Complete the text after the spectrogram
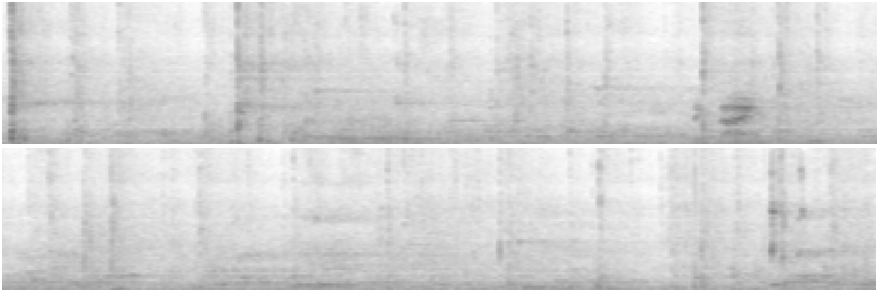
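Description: Badminton rackets strike shuttlecocks with sharp pops in a large echoing hall.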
